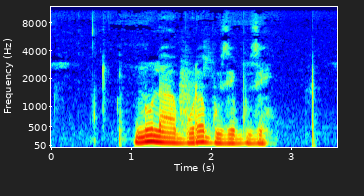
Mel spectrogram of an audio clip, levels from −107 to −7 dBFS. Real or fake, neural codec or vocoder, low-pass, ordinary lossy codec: real; none; 10.8 kHz; AAC, 64 kbps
